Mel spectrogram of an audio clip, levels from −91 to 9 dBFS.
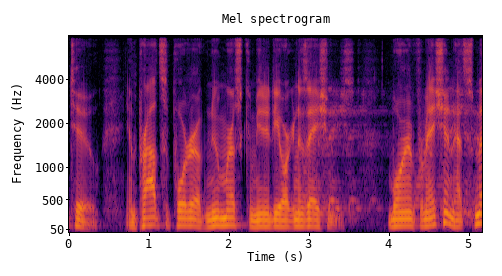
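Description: A second device in the room is playing the call back into a nearby microphone, and neither echo canceller can remove it, creating feedback echo between two devices from 2.91 s to the end. The sound returns roughly every third of a second, thinner and ringing, peaking about 16 dB below the speech, over audio already band-limited at 8 kHz.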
